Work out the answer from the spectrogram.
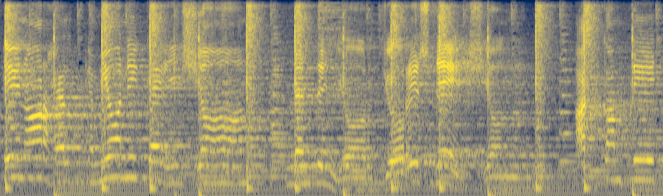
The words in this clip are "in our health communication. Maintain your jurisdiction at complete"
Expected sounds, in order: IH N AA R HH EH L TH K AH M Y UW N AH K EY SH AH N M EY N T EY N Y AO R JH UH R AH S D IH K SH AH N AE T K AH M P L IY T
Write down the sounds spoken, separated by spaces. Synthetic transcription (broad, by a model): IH N AA R HH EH L T K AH M Y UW N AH K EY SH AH N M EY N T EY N Y AO R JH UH R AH S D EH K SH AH N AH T K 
